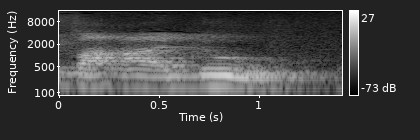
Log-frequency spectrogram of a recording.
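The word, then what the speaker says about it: فعلوا: a waw here, so the pronunciation should be fa'alu. So that's the reason we change this fatha to a dhamma and combine with the waw. So fa'alu. Alif is written with a circle, it is not pronounced.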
